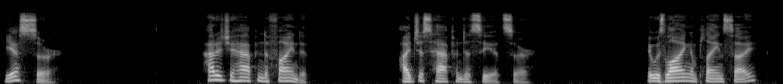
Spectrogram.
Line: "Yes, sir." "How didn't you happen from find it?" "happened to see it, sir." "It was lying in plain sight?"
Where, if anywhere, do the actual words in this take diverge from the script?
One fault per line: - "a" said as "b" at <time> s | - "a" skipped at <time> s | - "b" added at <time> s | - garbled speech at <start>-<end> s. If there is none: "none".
- "didn't" said as "did" at 2.1 s
- "from" said as "to" at 2.6 s
- "I just" added at 4.0 s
